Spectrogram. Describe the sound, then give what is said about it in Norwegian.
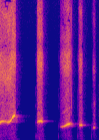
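A person whistles a song's closing melody instead of singing it: five separate notes with gliding pitch and brief pauses between them, the last note quieter and clipped. “Men så er det jo ikke så, det er det plystring ja. istedenfor sang.”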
